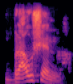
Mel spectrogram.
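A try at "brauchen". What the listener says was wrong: ব্রাউকেন হ্যাঁ এটা খ হবে ব্রাউকেন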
